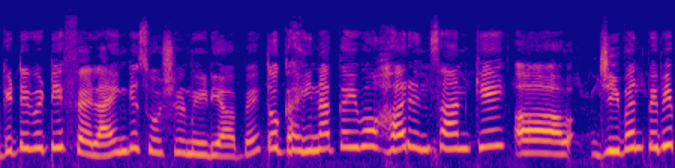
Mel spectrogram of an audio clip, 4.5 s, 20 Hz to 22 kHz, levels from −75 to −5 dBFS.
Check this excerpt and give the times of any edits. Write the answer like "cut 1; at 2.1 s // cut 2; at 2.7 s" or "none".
cut 1; at 1.7 s // cut 2; at 3.4 s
